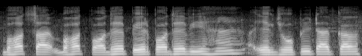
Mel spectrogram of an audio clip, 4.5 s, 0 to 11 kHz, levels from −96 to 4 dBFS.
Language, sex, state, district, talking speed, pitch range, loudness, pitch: Hindi, male, Bihar, West Champaran, 160 wpm, 130-150 Hz, -15 LUFS, 145 Hz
